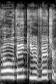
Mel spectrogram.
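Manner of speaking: put-on very high, loud girly voice. Retelling how a girl's voice lines sounded, imitating a girl's voice. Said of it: "it went from like girl".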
